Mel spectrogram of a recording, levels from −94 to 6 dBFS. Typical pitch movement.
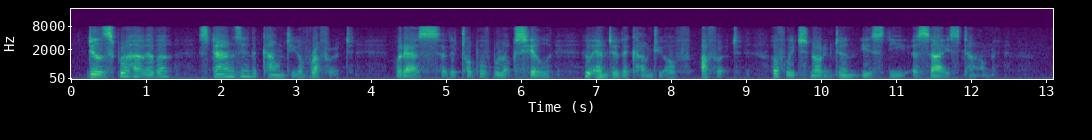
Yes: average, 4.3 semitones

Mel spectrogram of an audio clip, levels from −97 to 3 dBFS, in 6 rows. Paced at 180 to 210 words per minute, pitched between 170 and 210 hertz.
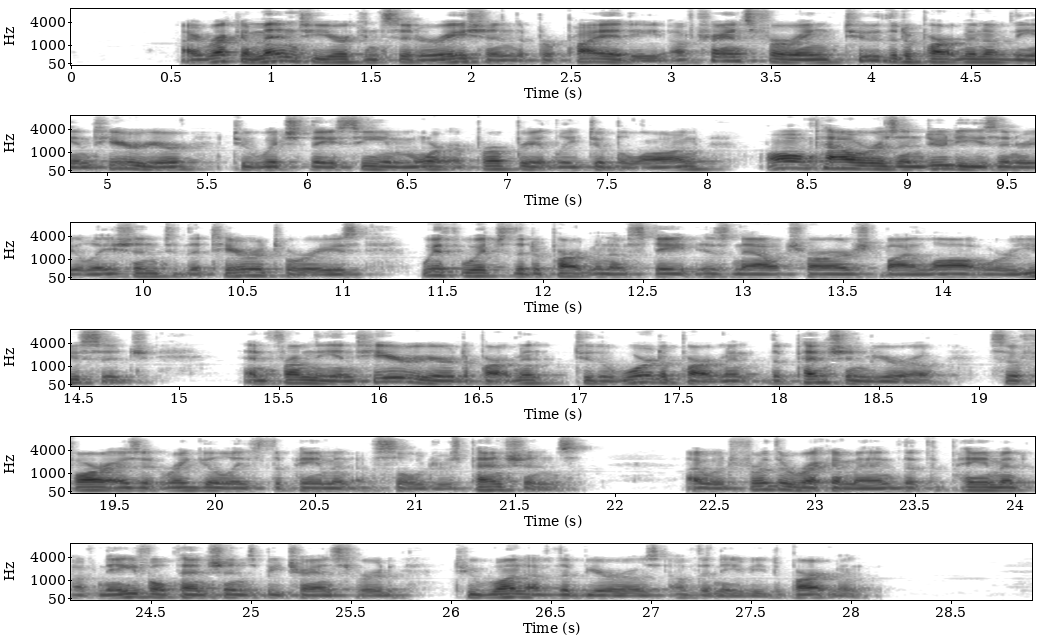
No: average, 185 wpm; low, 105 Hz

